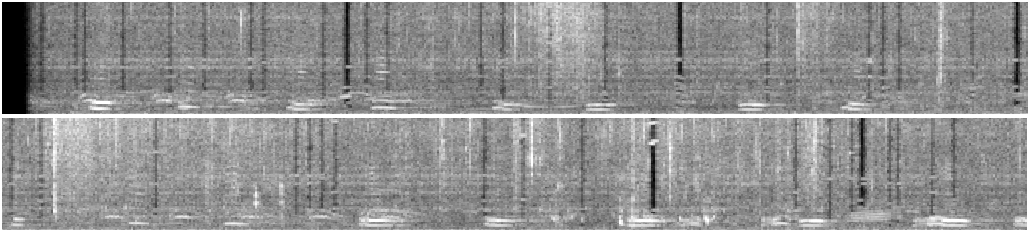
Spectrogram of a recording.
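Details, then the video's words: Canada geese at Hawreluk Park Lake, met up close, give nasal two-toned honks in scattered bursts over a steady low rumble of background noise. "Canada Geese at Hawreluk Park Lake"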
